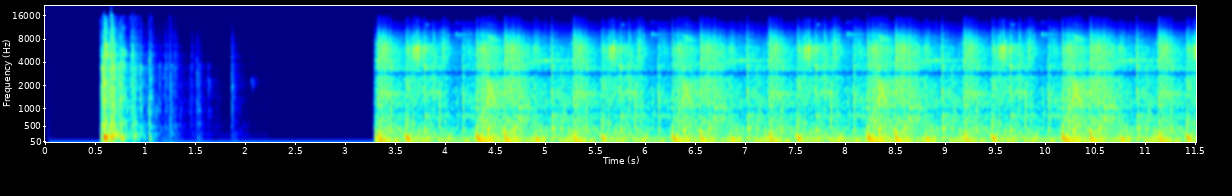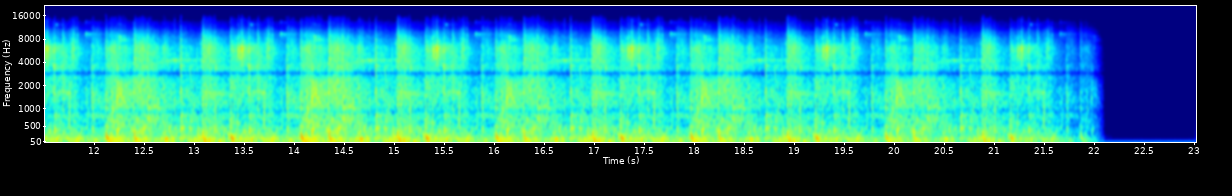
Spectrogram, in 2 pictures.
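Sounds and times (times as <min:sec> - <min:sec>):
boxing punching bag hits: 0:03.3 - 0:22.0.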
